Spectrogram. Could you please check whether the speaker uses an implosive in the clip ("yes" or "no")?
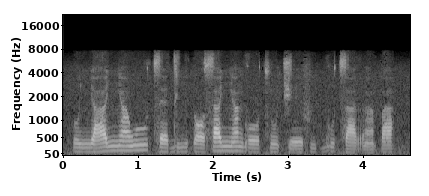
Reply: yes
